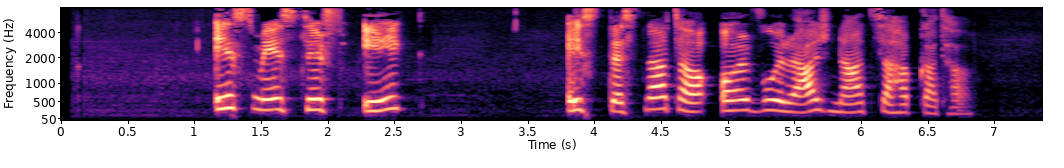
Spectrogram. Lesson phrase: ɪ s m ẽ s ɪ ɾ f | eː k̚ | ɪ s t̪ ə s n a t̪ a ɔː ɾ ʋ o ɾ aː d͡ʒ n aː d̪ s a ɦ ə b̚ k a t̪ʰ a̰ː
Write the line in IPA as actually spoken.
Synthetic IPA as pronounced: ɪ s m ẽ s ɪ ɾ f | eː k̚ | ɪ s t̪ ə s n a t̪ʰ a ɔː ɾ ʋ o ɾ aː d͡ʒ n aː t̪ s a ɦ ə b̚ k a t̪ʰ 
